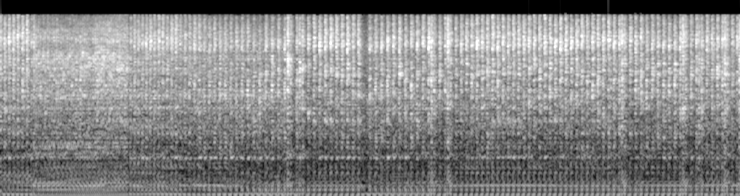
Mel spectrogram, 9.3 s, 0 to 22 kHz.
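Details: Caterpillar D2 5U7968 first start after pinion repairs and carburetor rebuild with new shaft seals: small engine chugging at a fast, steady idle, even beat, no misses or knocks; idles well.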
